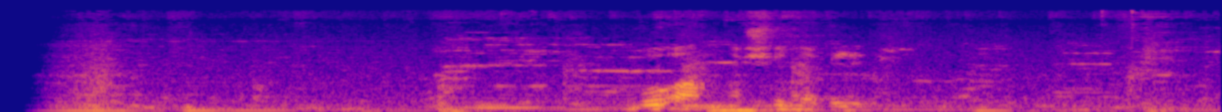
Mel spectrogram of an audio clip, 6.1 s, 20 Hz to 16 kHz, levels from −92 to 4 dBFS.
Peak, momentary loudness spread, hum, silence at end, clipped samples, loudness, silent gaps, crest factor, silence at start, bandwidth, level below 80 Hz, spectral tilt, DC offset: -6 dBFS; 21 LU; none; 0 s; under 0.1%; -29 LUFS; none; 24 dB; 0.2 s; 11.5 kHz; -38 dBFS; -7 dB/octave; under 0.1%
